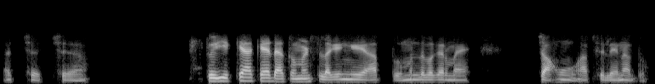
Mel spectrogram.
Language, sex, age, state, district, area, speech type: Urdu, male, 18-30, Uttar Pradesh, Siddharthnagar, rural, conversation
